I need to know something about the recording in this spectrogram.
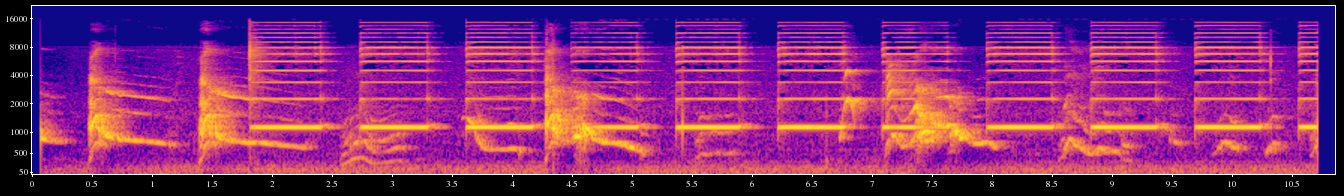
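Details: Pet dog giving high, yelping barks, some sliding downward, scattered through the clip, interleaved with a loud electronic tone that beeps on and off about once a second.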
